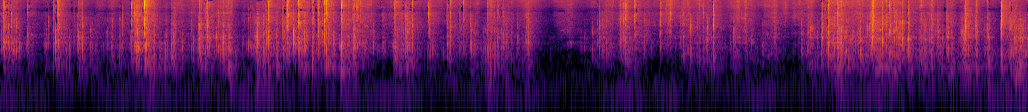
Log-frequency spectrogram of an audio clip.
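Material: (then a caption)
Cellophane. Both hands crumple and crinkle an empty, thin, clear heart-printed plastic cellophane bag with their fingertips. The result is a steady stream of dense, bright, crackling crinkles with no low end. There is a brief quiet dip around the middle, and the crinkling grows busier and louder toward the end.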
